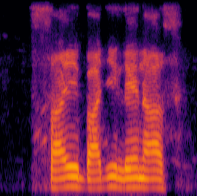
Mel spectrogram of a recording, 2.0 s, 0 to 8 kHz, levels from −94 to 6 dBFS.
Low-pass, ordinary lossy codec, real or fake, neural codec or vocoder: 7.2 kHz; Opus, 32 kbps; real; none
